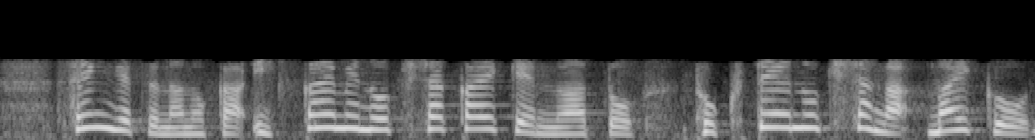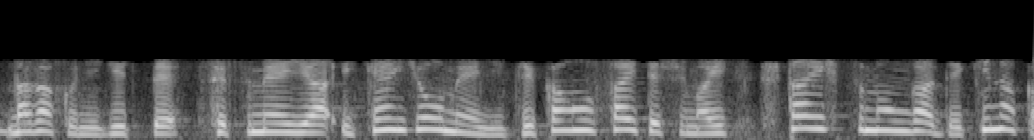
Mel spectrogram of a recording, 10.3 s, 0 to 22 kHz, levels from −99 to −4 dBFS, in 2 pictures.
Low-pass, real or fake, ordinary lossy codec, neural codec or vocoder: 3.6 kHz; real; MP3, 32 kbps; none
